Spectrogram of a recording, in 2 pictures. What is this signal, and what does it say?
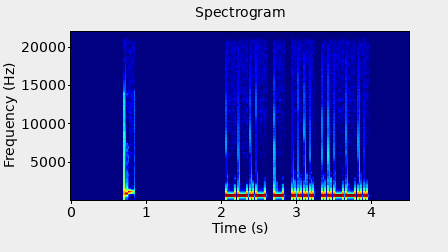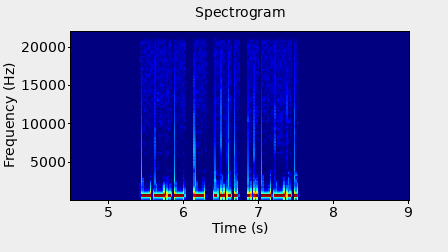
Morse code, heard as a keyed tone, about 29 wpm, 700 Hz. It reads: QTH? QTH?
